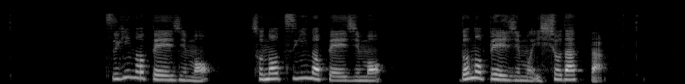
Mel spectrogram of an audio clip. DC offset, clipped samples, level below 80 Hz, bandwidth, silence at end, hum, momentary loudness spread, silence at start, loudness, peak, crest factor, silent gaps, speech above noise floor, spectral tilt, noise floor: under 0.1%; under 0.1%; -80 dBFS; 11.5 kHz; 0.8 s; none; 9 LU; 1.05 s; -29 LUFS; -10 dBFS; 20 dB; none; 57 dB; -5 dB/octave; -84 dBFS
